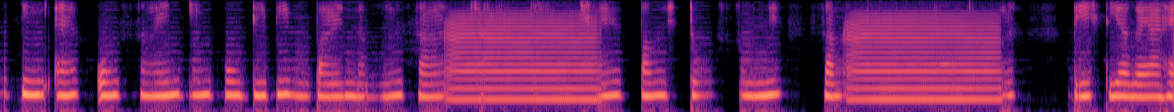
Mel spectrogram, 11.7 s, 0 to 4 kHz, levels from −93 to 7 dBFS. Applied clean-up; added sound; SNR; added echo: neural separator model SepFormer WHAMR!.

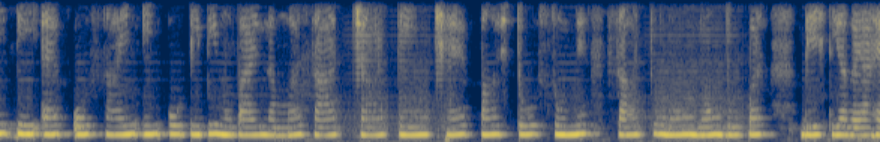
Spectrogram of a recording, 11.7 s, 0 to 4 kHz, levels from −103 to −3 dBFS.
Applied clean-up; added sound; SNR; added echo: neural separator model SepFormer DNS4.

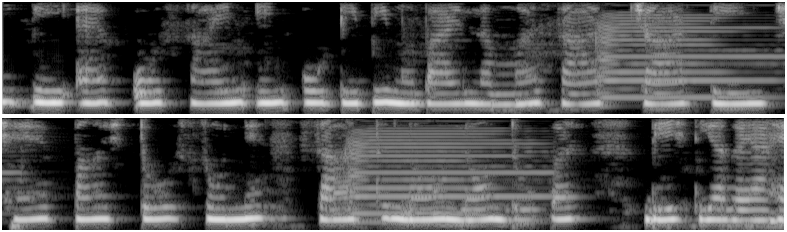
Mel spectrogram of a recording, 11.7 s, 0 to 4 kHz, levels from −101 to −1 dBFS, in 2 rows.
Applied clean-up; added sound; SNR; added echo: classical method WPE with log-MMSE.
